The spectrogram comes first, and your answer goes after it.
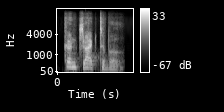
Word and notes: contractible: Indian

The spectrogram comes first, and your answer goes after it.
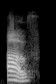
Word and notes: AV: Indian

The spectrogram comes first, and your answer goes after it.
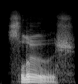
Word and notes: sloosh: American English

